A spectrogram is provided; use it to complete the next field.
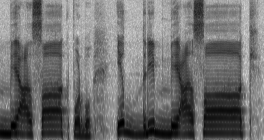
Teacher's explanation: কিন্তু এখন যেহেতু দুইটা বা সংযুক্ত হয়ে তাসদীদযুক্ত একটি বাতে পরিণত হয়েছে, কাজে বায়ের কলকলা আর থাকবে না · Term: ইদগামুল মিসলাইন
